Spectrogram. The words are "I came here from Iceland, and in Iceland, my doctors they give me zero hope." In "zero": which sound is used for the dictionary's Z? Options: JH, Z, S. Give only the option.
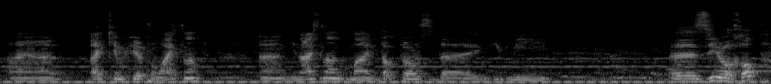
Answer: Z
